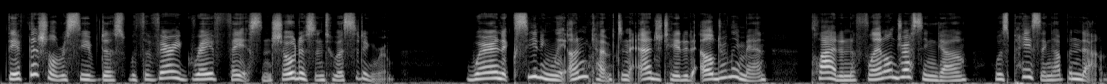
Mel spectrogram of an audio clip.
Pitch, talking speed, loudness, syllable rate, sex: 240 Hz, 190 wpm, -19 LUFS, 6.0 syllables/s, female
